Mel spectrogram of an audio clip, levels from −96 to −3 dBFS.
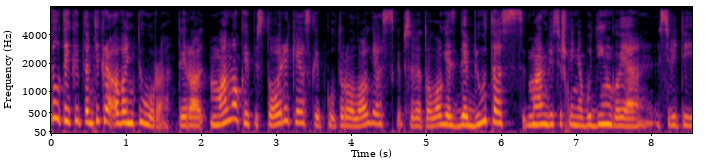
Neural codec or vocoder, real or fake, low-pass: none; real; 7.2 kHz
